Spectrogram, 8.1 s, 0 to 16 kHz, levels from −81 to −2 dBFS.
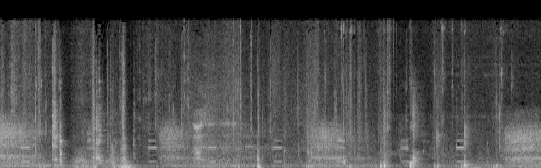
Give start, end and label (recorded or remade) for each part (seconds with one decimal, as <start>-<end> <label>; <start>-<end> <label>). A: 0.0-0.8 recorded; 0.8-1.4 remade; 1.4-5.6 recorded; 5.6-6.5 remade; 6.5-8.1 recorded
